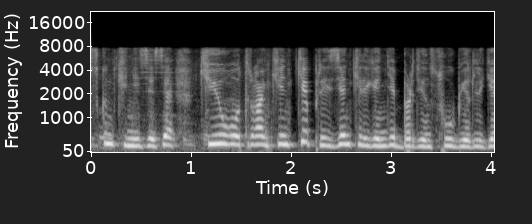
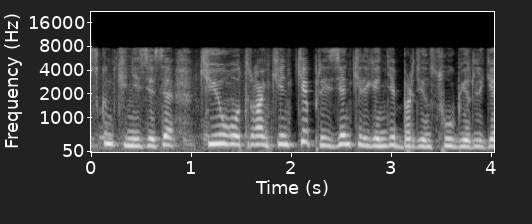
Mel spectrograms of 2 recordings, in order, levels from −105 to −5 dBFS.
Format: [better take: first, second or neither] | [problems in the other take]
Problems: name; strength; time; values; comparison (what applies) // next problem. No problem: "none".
second | noise reduction (neural separator model SepFormer DNS4)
